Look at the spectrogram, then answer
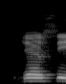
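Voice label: "jersi", Malay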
